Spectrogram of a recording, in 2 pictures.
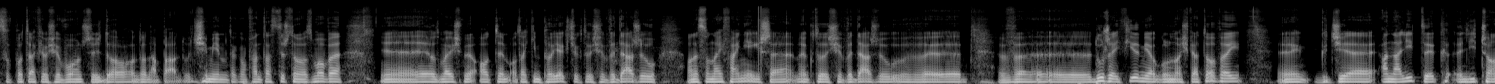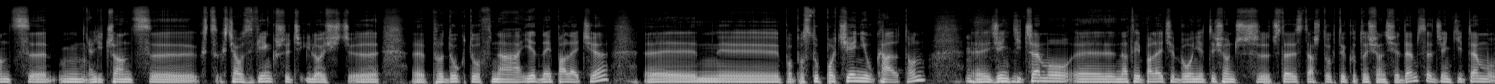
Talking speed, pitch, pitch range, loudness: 120 wpm, 120 Hz, 115-130 Hz, -22 LUFS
